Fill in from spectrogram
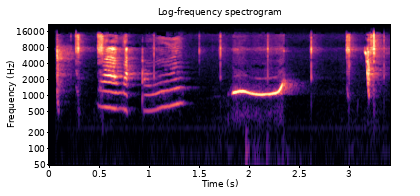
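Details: Pet parrot kept indoors and said to speak the words "Mummy Papa", giving squeaky speech-like syllables, then a single clear rising whistle, with a few sharp clicks in a small room.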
